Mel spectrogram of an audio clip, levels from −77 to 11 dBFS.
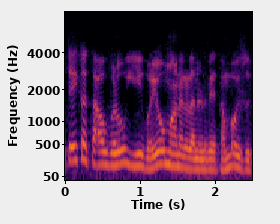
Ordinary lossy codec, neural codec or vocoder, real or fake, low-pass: none; codec, 16 kHz, about 1 kbps, DyCAST, with the encoder's durations; fake; 7.2 kHz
